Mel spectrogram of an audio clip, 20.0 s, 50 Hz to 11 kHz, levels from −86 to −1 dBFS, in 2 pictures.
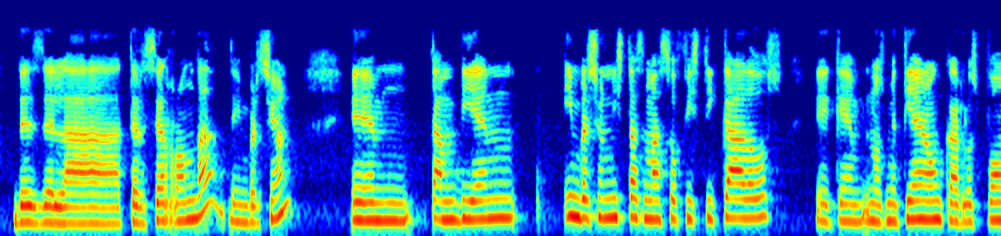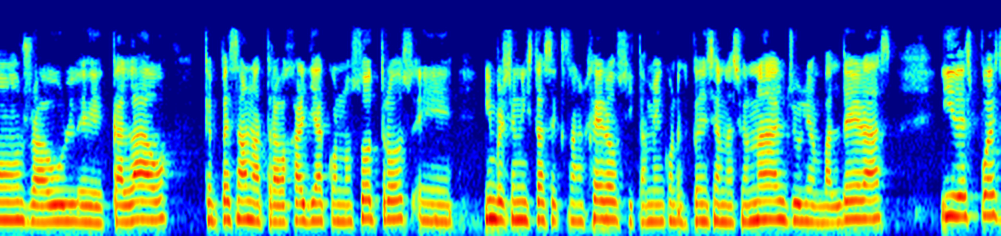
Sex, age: female, 20-39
